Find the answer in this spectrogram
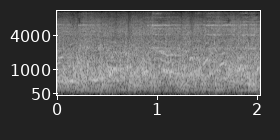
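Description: A tight pack of Camargue horses clattering at speed on a paved street, a dense steady rattle of many hooves, with a few brief shouts from people running alongside.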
